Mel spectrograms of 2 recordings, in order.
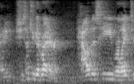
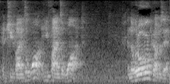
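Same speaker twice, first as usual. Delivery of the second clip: usual speaking voice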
